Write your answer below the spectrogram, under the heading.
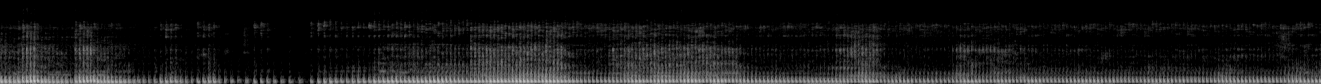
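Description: Motorcycle engine running while the bike carries a heavy load of logs. The revs rise and fall with some clatter for the first few seconds. After a sudden brief drop about three seconds in, it runs at low, steady revs.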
